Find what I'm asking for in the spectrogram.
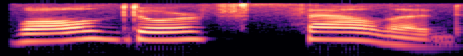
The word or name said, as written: Waldorf salad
